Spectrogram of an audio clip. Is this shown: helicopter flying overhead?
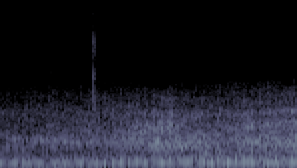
yes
